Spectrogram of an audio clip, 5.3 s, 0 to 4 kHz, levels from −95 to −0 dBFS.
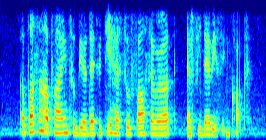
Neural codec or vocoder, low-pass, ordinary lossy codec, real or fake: codec, 24 kHz, 0.9 kbps, WavTokenizer, medium speech release version 1; 3.6 kHz; Opus, 64 kbps; fake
